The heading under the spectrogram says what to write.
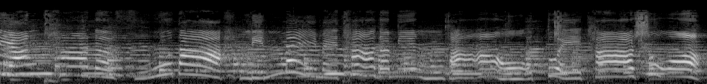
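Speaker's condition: No condition

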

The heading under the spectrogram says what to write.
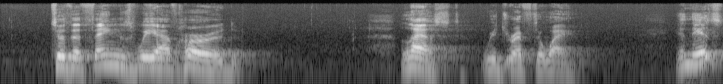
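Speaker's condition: ALS; als diagnosed this past spring

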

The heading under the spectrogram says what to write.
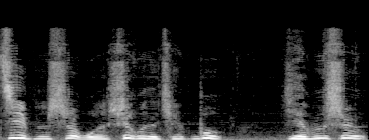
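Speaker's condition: Cerebral palsy; self-described in own poem

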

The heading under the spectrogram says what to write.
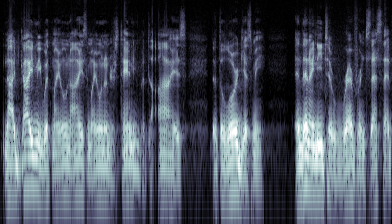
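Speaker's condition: Vocal cord surgery recovery; resting voice

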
